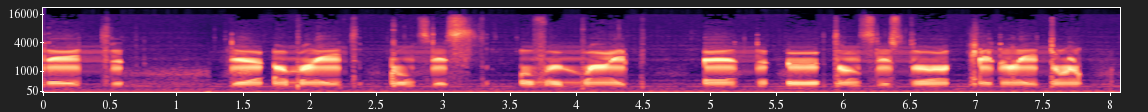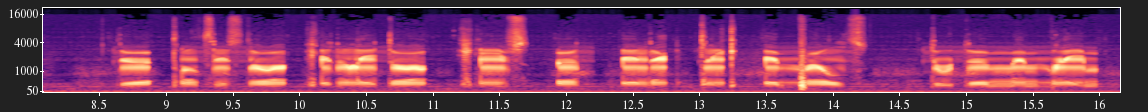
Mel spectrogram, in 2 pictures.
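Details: Electrolarynx speech after removal of the larynx, recorded in 1964, with a pipe-type electric artificial larynx: a flat, monotone mechanical buzz starting and stopping in bursts as words are shaped.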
